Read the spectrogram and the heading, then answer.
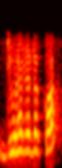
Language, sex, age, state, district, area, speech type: Assamese, female, 18-30, Assam, Sivasagar, rural, conversation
